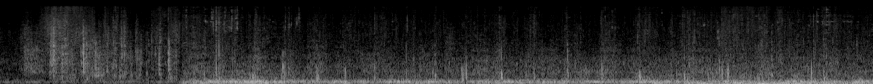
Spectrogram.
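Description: A horse's hooves clip-clop in a steady, even rhythm as a rider arrives, fairly loud, with a low rumbling background that swells in after the first couple of seconds. No one speaks.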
